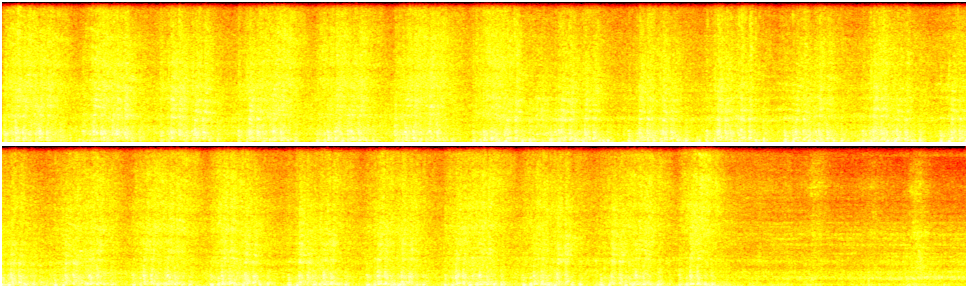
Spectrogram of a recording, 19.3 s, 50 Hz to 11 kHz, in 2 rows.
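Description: A container freight train's wagons passing at speed, their wheels clattering over the rail joints in a loud, steady clickety-clack of about two beats a second. About 17 seconds in, the clatter stops and gives way to a quieter, steady rumble.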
